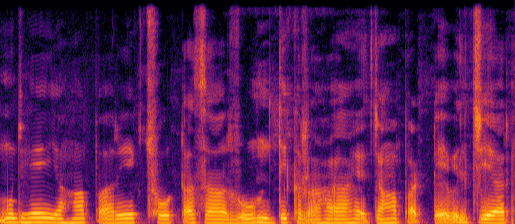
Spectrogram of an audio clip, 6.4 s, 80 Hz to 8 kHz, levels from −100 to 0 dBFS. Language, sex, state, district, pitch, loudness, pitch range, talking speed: Hindi, male, Madhya Pradesh, Katni, 140 Hz, -17 LUFS, 135-150 Hz, 140 wpm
